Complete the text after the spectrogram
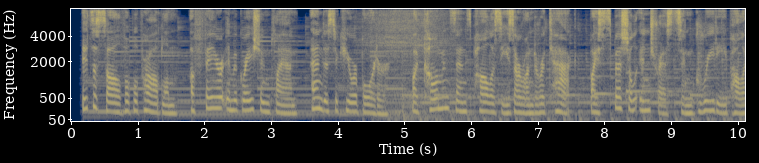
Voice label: voiceover audio books; new york

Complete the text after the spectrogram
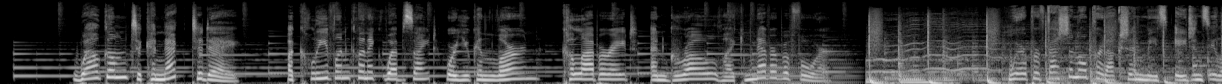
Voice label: voiceover promos network cable; women; new york

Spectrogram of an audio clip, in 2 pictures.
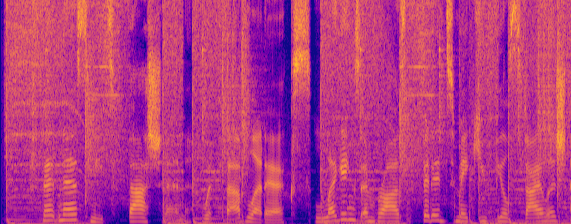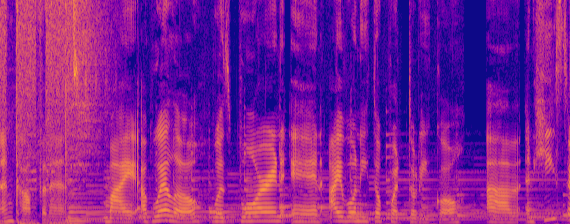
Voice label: Voiceover Animation; New York

